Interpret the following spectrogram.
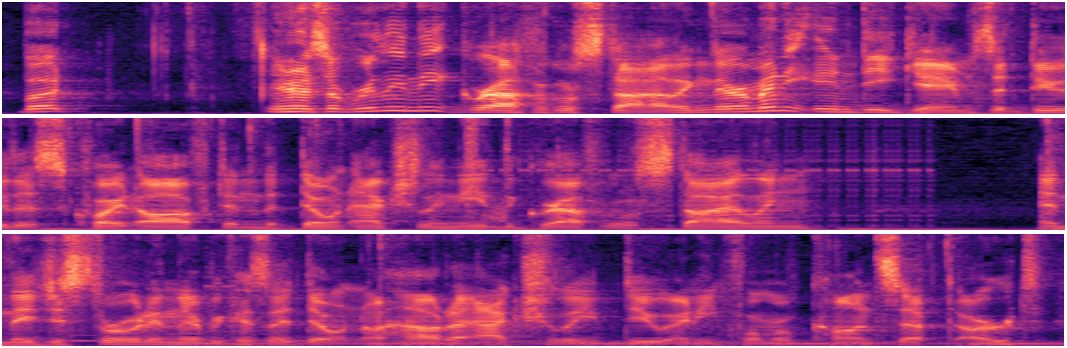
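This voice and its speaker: A man's voice: medium pitch, a little fast, fairly bright tone. A man giving casual first-look game commentary in a wry manner, with quaint, old-fashioned turns of phrase. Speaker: gameplay commentator. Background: game music.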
